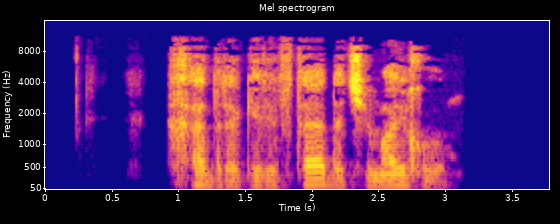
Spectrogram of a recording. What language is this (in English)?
Hazaragi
